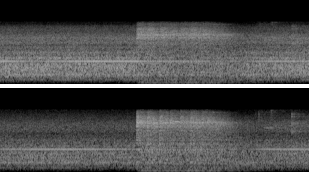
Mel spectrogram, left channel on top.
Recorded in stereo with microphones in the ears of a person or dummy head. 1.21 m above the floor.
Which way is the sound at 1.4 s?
30° right (ahead or behind).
